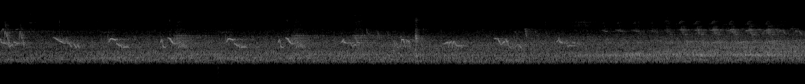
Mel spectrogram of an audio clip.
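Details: Male common grackle giving calls before flying away, a steady series of short down-slurred chirps about every half second, with a busy chattering bird chorus and a couple of faint clicks behind.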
